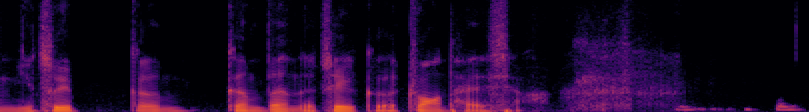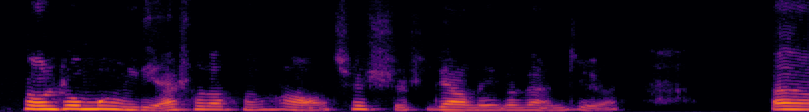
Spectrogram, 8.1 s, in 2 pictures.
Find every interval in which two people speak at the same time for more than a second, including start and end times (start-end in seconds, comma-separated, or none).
none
